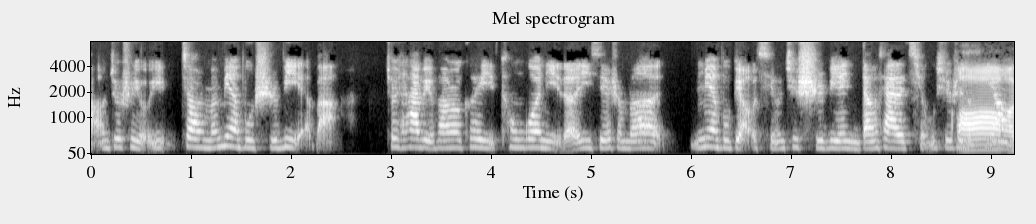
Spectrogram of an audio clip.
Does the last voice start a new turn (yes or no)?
yes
